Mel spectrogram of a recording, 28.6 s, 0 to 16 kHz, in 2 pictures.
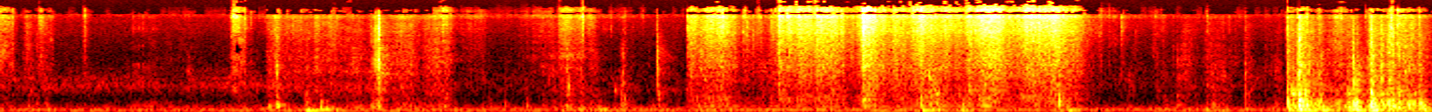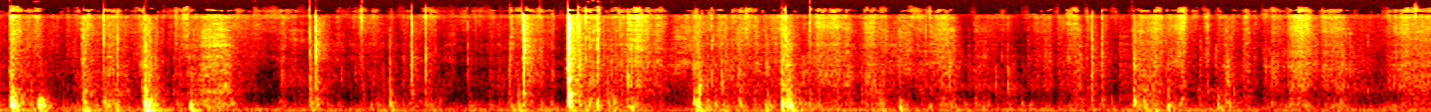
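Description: Unboxing handling noise from a pair of patent-leather Air Jordan 11 sneakers and their packaging: wrapping paper rustling for a few seconds, with scattered taps and knocks. About halfway through there is a louder run of knocks and thumps as the shoes and box are handled on a wooden bench.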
